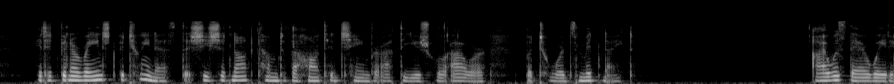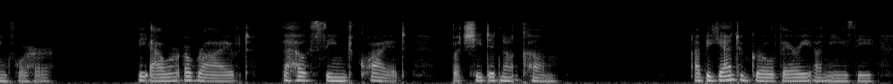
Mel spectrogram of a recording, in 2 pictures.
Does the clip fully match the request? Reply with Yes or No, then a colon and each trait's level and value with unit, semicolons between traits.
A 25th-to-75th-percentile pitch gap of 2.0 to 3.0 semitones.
No: average, 3.4 semitones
